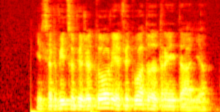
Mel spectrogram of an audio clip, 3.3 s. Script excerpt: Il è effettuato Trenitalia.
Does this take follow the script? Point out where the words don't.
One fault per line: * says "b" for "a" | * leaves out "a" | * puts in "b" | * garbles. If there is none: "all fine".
* puts in "servizio viaggiatori"
* puts in "da"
